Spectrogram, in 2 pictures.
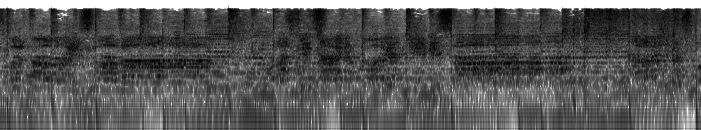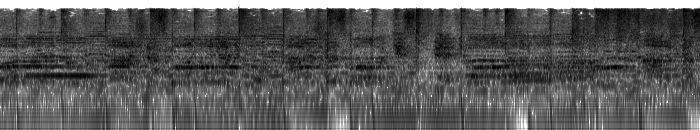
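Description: Mixed church choir singing a Russian-language worship chorus in several voices, with electronic keyboard accompaniment and a steady bass underneath.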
